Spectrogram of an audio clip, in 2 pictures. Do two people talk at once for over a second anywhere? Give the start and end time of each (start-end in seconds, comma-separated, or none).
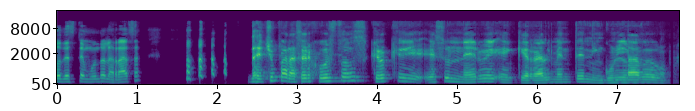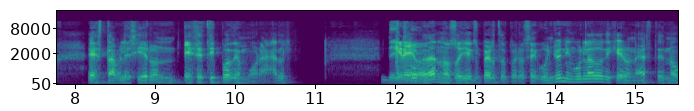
none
